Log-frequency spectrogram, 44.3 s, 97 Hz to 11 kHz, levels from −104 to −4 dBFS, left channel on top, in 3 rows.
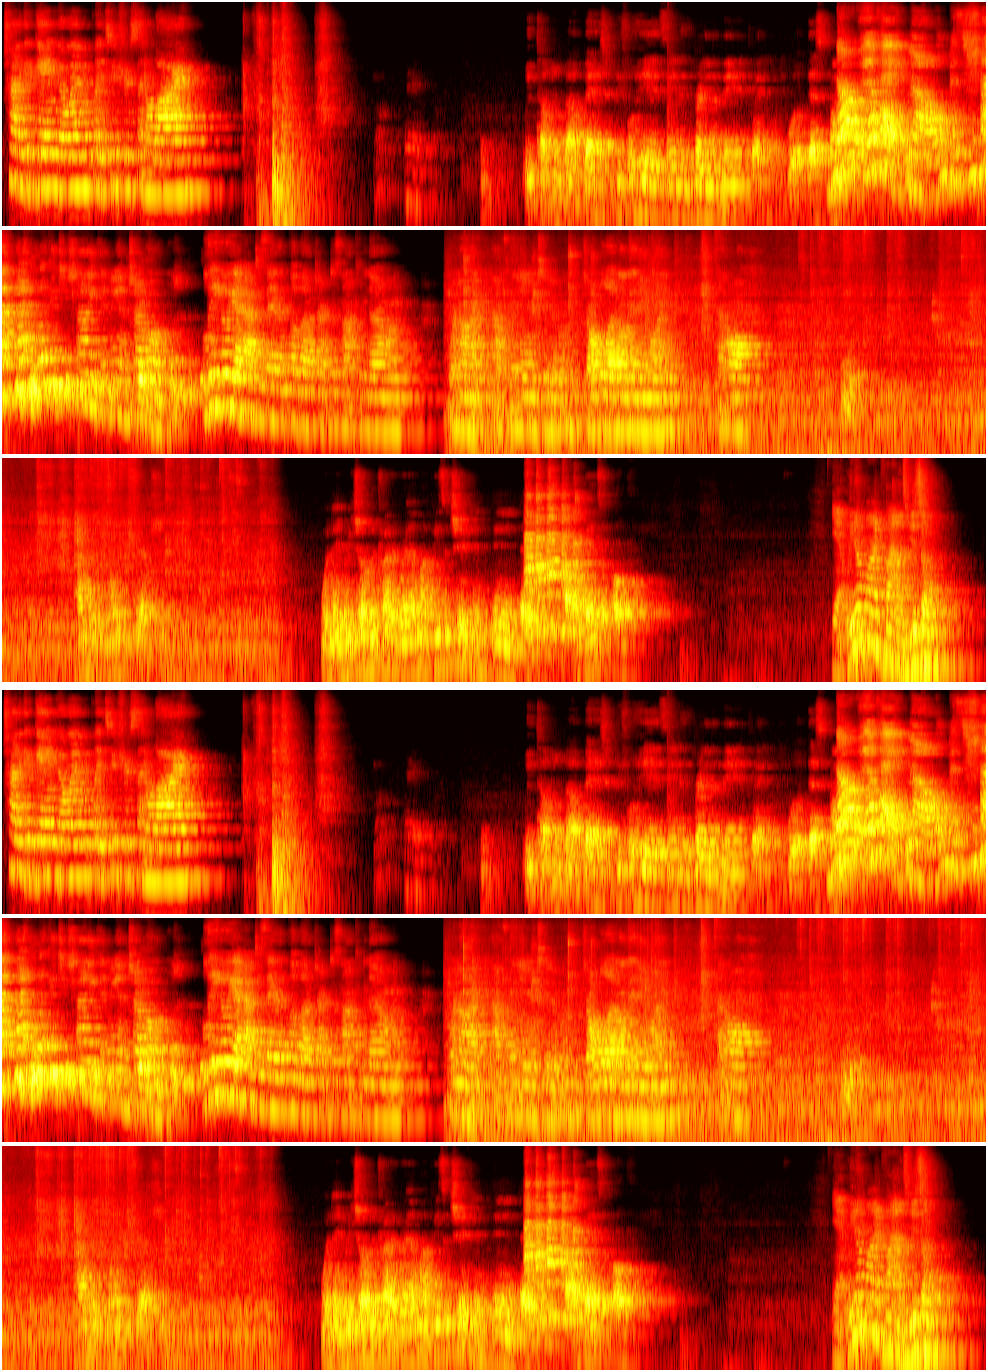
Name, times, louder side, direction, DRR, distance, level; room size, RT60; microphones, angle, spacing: voice 1, 0.0-2.8 6.0-6.1 12.4-17.1 17.8-20.7 21.4-24.8 25.5-25.9 37.3-38.0, equal, 30° right, -9 dB, 1.0 m, -31 dB
voice 2, 3.8-4.3 4.7-4.8 7.8-12.6 12.9-13.0 13.3-13.7 14.9-17.8 26.5-26.6 27.3-27.6 30.6-32.0 34.3-37.6 38.0-38.4 38.7-38.9, right 1 dB, 5° right, -10 dB, 1.0 m, -33 dB
sound 1, 21.4-33.6, right 1 dB, 60° right, 0.6 m, -45 dB
voice 3, 42.0-43.5, left 2 dB, 55° left, -6 dB, 0.9 m, -31 dB
3.3 x 2.3 x 2.7 m, 1.2 s
head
